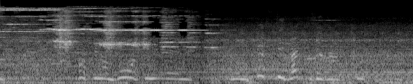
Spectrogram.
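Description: Class 150 diesel train at a platform: a high, steady squeal starts about half a second in and cuts off suddenly about two seconds in, over a low hum.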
